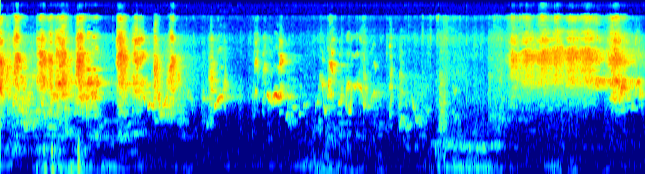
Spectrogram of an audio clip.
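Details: Budgerigars chirping in the morning: a dense, busy chatter of high, scratchy chirps and warbles that rises and falls in bursts, with soft low thumps and bumps mixed in underneath.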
